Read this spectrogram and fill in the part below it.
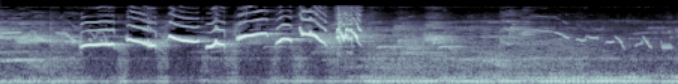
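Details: Oriental magpie-robin (kacer) in continuous 'gacor' chattering song, used to prompt lazy birds to sing: a run of about eight loud, sweet whistled and slurred notes, rising and falling, after soft quiet, with low background hum.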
